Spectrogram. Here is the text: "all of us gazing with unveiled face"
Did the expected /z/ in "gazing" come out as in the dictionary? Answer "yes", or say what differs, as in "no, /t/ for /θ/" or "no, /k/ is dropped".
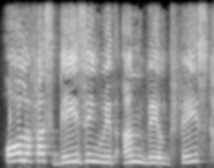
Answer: yes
